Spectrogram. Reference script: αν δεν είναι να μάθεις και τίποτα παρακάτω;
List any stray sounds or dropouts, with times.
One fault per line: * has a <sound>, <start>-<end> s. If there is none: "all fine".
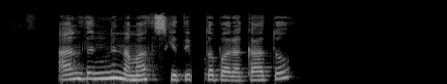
* has a dropout, 1.9-2.0 s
